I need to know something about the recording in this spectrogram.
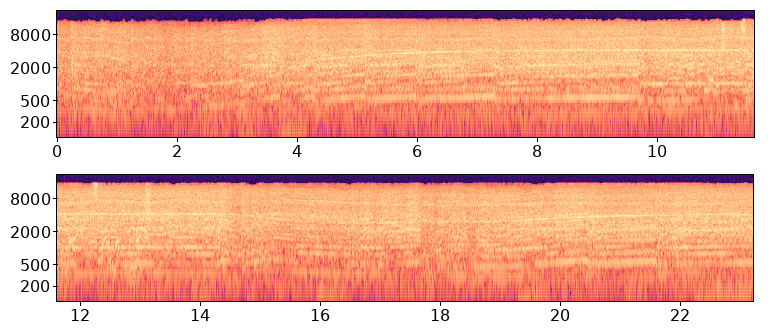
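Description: A racing car engine screams, rising in pitch through the gears and dropping as it slows for corners.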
